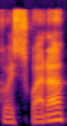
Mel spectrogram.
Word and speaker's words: Goizueta: We're also going to hear today from Melissa Rap who's the associate dean of graduate admissions at Emry's Guysa Business School down in Atlanta.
